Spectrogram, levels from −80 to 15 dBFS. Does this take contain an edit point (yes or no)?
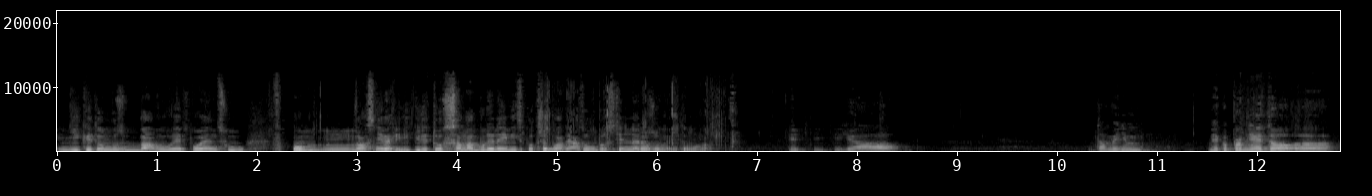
yes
